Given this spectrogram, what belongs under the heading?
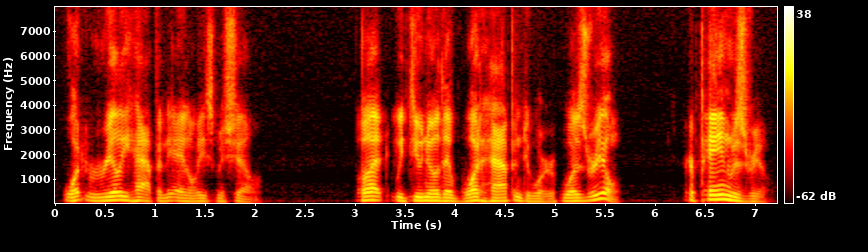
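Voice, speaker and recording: A man hosting a podcast, reading a prepared script in a measured way, with occasional stumbles and quick asides. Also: medium pitch, darkish tone, no room sound, studio quality. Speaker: podcast host. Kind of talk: scripted narration of a paranormal case.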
